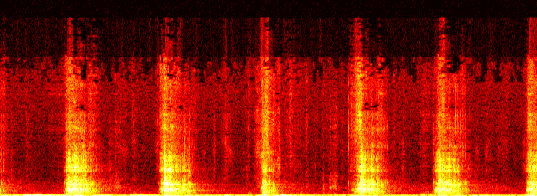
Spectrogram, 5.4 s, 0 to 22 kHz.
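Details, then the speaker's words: 1986 Porsche 944, water pump pulley spun by hand with the engine apart: a rough, gritty grind about once a second, like gravel inside, with serious play in the bearing; the water pump bearing has failed and the pump must be replaced. "I hope you guys could hear that okay but it sounds like there's just straight gravel in that water pump I'm not sure how much longer that thing would have held on"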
